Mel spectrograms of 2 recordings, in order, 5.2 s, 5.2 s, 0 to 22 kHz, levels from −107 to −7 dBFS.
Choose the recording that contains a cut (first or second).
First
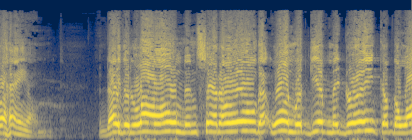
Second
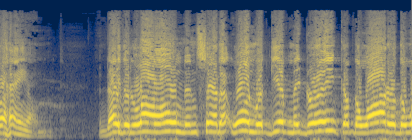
second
